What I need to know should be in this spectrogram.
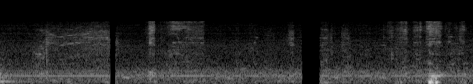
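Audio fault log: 1.10–1.17 s and 3.02–3.23 s, packet loss on an ADPCM call: hard-edged silent gaps, about 60 ms and then 180 ms. Each time the sound comes back slightly distorted for a moment, because the decoder's predictor and step size lost track of the sender's.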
